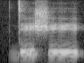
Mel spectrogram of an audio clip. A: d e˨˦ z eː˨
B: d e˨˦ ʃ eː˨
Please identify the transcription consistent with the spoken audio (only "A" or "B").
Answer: B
